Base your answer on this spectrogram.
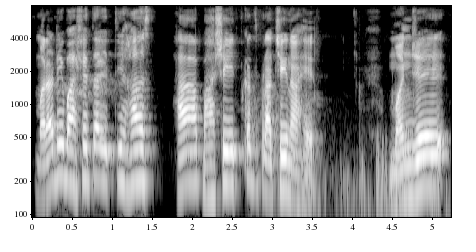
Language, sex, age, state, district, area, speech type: Marathi, male, 18-30, Maharashtra, Raigad, rural, spontaneous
